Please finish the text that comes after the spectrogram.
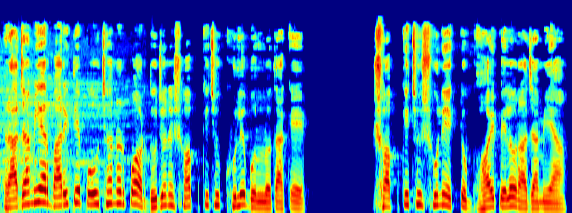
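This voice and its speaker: High-pitched, dark-toned male horror storyteller. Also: animated, moderate pace, muffled recording, soft background music. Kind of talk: scripted horror story narration.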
